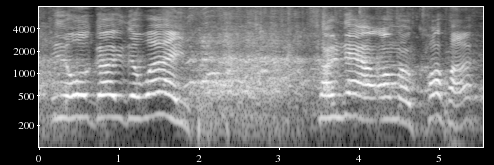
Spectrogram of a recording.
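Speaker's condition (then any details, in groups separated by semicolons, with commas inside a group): Cerebral palsy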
